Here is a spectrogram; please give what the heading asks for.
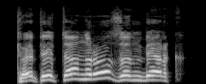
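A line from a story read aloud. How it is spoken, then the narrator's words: Mayor barking. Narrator (Russian): рявкнул мэр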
